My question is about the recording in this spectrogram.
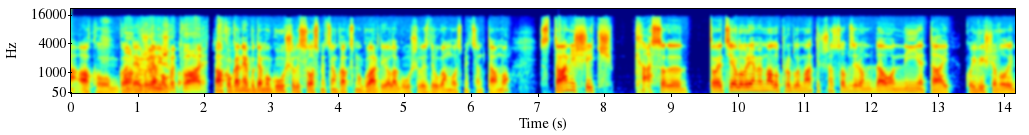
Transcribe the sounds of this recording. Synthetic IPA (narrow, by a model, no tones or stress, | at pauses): ʔakoɡanebuemːoot̪ʋaːɾiako̞ɡane̞bud̪e̞mo̞ɡuːʃiliso̞smit̪so̞mkako̥smoɡʋaɾd̪iolaɡuːʃilizd̪ɾuɡo̞mo̞smit̪so̞mt̪amo̞ | st̪aniʃit͡ɕ | kʰa̰so | t̪oːje̞t̪sjeːlˠo̞ʋɾjeːme̞malˠo̞pɾo̞ble̞mat̪it͡ʃno̞so̞bziɾo̞md̪ao̞ːnːije̞t̪aːj | ko̞jiʋiʃe̞ʋo̞li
